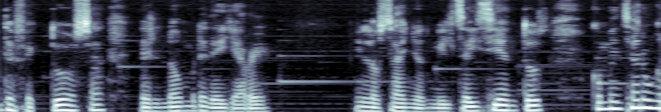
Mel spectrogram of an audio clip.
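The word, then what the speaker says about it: Yahvé: están de acuerdo que la manera original y primitiva de pronunciar el nombre de dios debía haber sido llave y no jehová llave es una forma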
